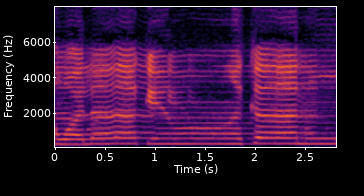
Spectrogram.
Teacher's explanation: وَلَكِن كَانُوا میں نون ساکن کے بعد حروف اخفا میں سے کاف ہے تو یہاں پر اخفا کا قاعدہ ہوگا، یعنی نون ساکن میں ہم غنہ کر کے پڑھیں گے۔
